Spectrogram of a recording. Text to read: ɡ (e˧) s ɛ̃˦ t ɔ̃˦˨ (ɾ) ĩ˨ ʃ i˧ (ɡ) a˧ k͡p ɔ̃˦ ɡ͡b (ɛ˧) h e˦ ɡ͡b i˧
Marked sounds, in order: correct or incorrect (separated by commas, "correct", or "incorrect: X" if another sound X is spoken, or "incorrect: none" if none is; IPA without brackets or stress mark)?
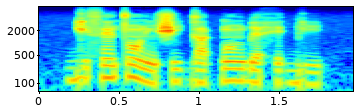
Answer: incorrect: i˧, correct, correct, correct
